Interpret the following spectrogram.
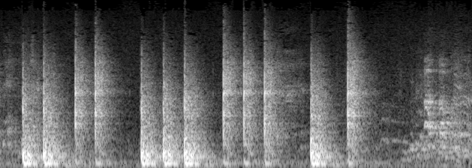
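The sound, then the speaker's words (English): Loud, sharp knocks on a door by someone at the door, in quick irregular bursts, about a dozen hard raps, followed by a brief murmur of voices at the end. “Hey, that's not an echo, you cop. It's someone at the door.”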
